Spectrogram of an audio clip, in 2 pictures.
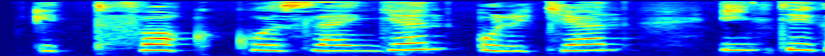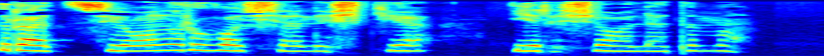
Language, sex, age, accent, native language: Uzbek, female, 12-17, Qoraqalpog'iston, Uzbek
